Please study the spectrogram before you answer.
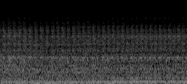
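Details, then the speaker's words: Flood-damaged car at auction, engine apparently ingested water but did not lock up: steady idle with a dense, fast internal knock running underneath throughout; cause uncertain. "I don't think there was any water in the interior I think it just sucked it up into the engine and uh while it did not lock up the engine it defi"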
